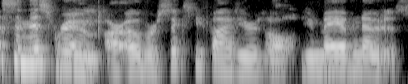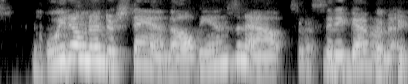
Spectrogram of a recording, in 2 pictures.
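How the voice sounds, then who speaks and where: A woman with a fairly high pitch makes very wide pitch swings at a moderate pace, with hardly any pauses. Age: 60s. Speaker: resident at town meeting. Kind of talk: public meeting comment. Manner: emphatic.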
